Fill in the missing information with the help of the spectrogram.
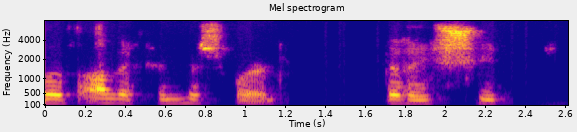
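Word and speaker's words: בראשית: Aleph has no value. It's nothing. Hmm. You have to represent it in transcription. But it's nothing. The Aleph is just sitting there. It even doesn't count as closing the syllable. It's nothing. The syllable is long and unaccented. So we would say be, re, shit.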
